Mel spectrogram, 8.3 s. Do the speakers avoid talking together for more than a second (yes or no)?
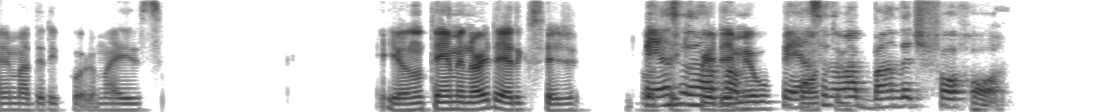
no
